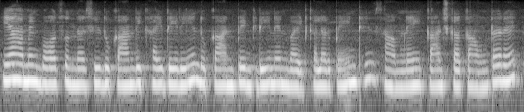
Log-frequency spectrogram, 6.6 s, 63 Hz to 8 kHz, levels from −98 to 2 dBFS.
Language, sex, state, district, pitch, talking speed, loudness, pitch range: Hindi, female, Uttarakhand, Uttarkashi, 210 Hz, 220 wpm, -12 LUFS, 200-225 Hz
